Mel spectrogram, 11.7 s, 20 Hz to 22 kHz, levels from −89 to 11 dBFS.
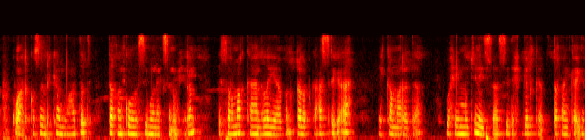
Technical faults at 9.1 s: bit error spike

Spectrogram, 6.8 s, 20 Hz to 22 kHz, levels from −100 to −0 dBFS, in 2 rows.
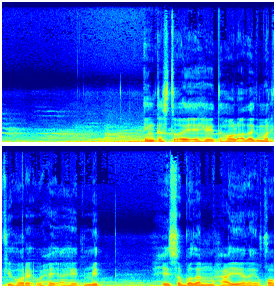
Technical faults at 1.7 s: none

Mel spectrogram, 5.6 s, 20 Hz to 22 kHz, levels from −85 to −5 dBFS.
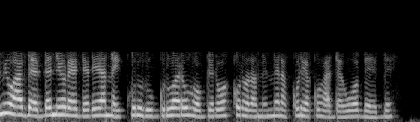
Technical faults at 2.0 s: G.723.1 codec

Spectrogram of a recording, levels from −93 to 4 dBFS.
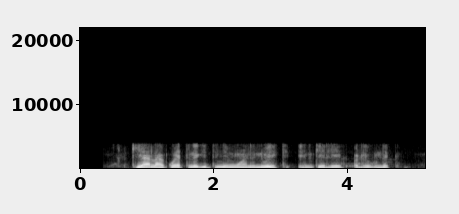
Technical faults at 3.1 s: iLBC codec

